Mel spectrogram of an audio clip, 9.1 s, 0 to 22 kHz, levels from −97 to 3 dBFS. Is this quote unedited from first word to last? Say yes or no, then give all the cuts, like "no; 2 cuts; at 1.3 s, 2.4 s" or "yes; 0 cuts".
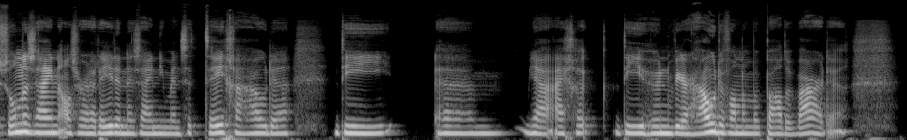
yes; 0 cuts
